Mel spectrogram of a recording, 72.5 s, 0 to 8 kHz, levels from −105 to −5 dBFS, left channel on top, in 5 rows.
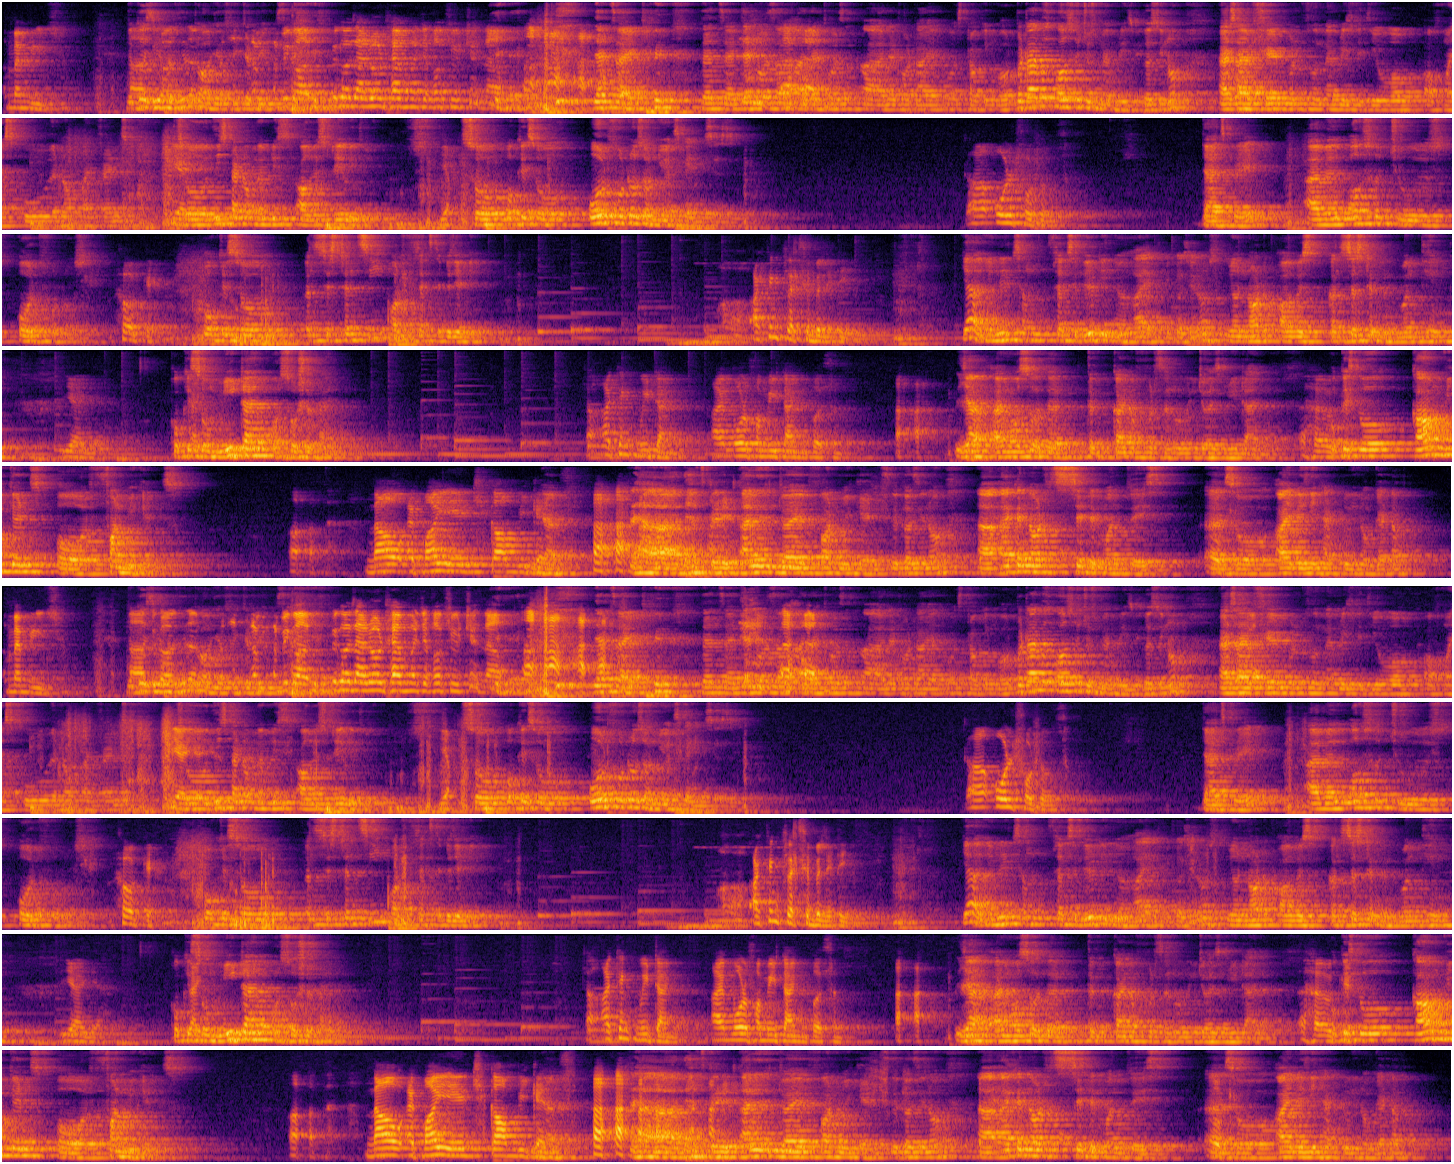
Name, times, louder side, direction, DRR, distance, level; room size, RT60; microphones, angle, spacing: voice 1, 0.0-0.6 0.9-6.3 6.5-6.6 7.4-8.3 12.4-12.5 14.8-15.4 15.7-16.7 17.3-17.4 18.4-19.2 21.2-21.5 24.1-25.0 27.3-27.6 30.2-31.8 32.9-33.1 36.2-37.5 37.9-38.1 40.8-41.0 44.1-44.5 45.4-45.5 49.3-50.3 50.6-51.9 52.6-52.7 53.1-53.3 56.5-57.0 60.9-61.0 61.6-63.6 63.9-64.3 66.8-66.9 67.9-68.0 70.1-70.2, right 4 dB, 55° right, 8 dB, 1.0 m, -26 dB
voice 2, 1.2-2.7 3.0-3.2 4.9-5.2 5.5-11.8 12.2-15.7 16.3-18.2 18.6-18.7 19.1-20.1 20.4-21.7 26.5-27.0 27.5-28.9 29.2-29.8 31.0-31.7 32.0-33.7 35.8-36.1 38.6-43.4 45.2-46.8 53.0-56.1 56.8-57.3 57.6-59.7 63.3-63.6 64.3-69.6 70.0-72.0, left 1 dB, 20° left, -3 dB, 2.3 m, -25 dB
sound 1, 33.5-51.4, left 1 dB, 70° left, 3.0 m, -45 dB
18.0 x 13.0 x 2.8 m, 1.3 s
head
